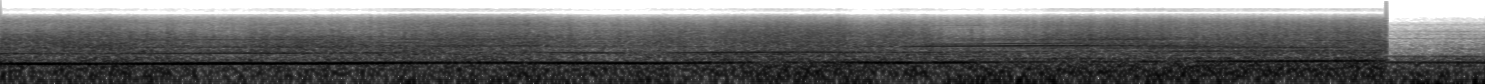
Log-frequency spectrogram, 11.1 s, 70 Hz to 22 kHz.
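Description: A Kawasaki ZX4RR motorcycle engine while riding, a loud steady high-revving whine that slowly rises in pitch under constant wind roar. It cuts off sharply near the end.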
